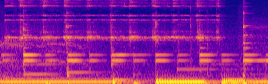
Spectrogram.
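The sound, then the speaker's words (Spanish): Bells ring outdoors in daytime on Christmas Day in a steady sequence of struck tones, each strike sustaining and overlapping the next, moderately loud, with no voices present. “Afuera era de día podía oír el sonido de campanas.”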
